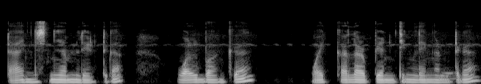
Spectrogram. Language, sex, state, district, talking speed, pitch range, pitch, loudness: Wancho, male, Arunachal Pradesh, Longding, 135 wpm, 105-115 Hz, 105 Hz, -21 LUFS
